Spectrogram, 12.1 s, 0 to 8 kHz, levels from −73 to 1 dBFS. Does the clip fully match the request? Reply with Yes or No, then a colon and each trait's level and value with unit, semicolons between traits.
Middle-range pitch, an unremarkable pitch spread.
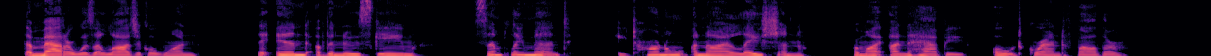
Yes: medium, 180 Hz; average, 3.0 semitones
